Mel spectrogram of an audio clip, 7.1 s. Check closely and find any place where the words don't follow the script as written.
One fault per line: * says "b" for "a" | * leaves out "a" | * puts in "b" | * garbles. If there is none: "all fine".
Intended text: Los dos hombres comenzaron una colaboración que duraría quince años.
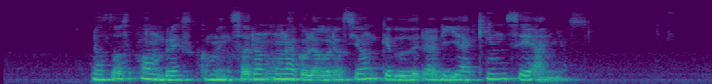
all fine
